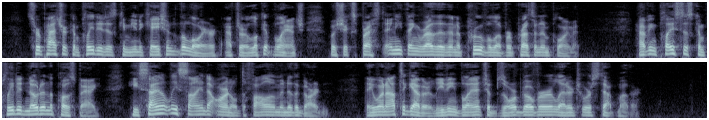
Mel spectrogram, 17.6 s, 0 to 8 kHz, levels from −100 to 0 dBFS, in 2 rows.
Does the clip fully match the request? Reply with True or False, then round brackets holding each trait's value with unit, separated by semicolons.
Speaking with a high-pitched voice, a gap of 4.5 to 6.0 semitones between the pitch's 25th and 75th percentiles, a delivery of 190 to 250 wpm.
False (115 Hz; 4.8 semitones; 195 wpm)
